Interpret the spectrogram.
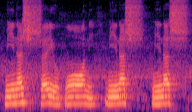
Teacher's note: Huruf shin yang titik 3 itu ada udara yang menyebar di mulut ya. Jadi kalau maksudnya itu di tengah lidah dengan langit-langit yang atas.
